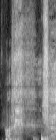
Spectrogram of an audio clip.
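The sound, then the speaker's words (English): A single sneeze: a short voiced intake followed by a sharp, breathy burst, loud and abrupt, with no talking around it. “Bless you.”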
